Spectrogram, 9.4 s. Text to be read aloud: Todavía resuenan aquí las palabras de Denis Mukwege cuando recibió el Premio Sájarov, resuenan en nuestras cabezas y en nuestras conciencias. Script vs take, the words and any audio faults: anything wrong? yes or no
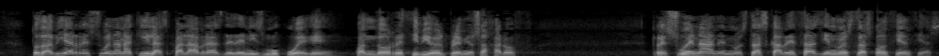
no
